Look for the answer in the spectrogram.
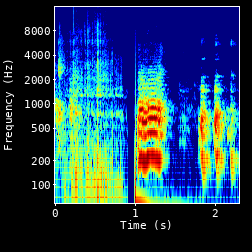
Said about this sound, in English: okay, did we hear that? That might have been the first fart.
